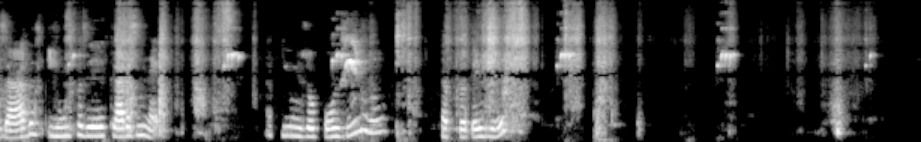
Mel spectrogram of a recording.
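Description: Cardboard flaps rustle and scrape.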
